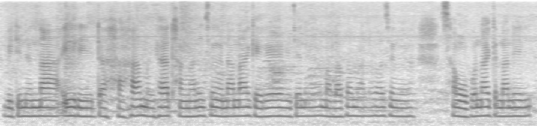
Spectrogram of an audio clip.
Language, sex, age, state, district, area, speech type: Bodo, female, 45-60, Assam, Chirang, rural, spontaneous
